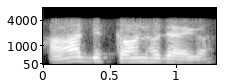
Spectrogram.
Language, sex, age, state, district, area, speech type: Urdu, male, 18-30, Bihar, Purnia, rural, conversation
